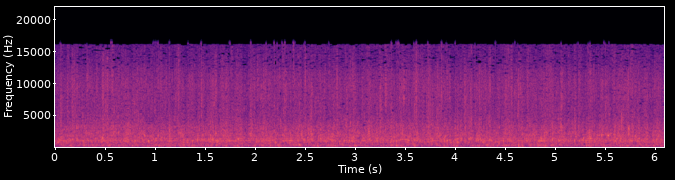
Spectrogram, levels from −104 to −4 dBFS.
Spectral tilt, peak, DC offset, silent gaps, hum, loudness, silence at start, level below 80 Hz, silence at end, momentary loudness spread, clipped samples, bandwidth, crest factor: -1.5 dB/octave; -22 dBFS; under 0.1%; none; none; -36 LUFS; 0 s; -66 dBFS; 0 s; 1 LU; under 0.1%; 17 kHz; 16 dB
